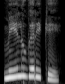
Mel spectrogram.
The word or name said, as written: ಮೇಲುಗರಿಕೆ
